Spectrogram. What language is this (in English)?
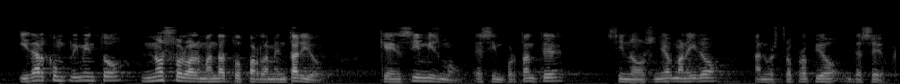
Spanish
